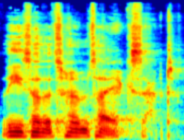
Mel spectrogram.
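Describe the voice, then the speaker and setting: A man playing a grim, doomed, godless avenger in a dark fantasy audio drama, with a brooding, solemn delivery and weighty pauses. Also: very deep voice, little pitch movement. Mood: bitter, resigned.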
